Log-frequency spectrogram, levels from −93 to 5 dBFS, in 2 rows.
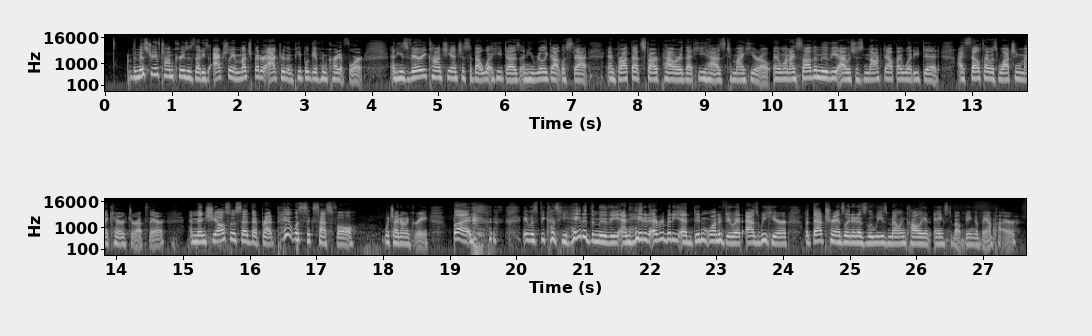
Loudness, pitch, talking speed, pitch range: -23 LUFS, 210 Hz, 245 wpm, 190-235 Hz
